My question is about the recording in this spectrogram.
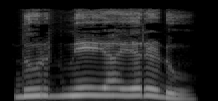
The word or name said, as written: ದುರ್ಜ್ಞೇಯ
